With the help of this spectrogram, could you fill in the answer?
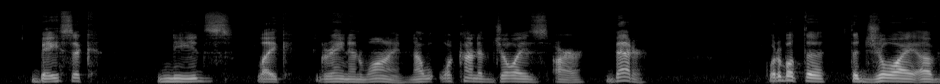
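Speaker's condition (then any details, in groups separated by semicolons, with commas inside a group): No condition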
